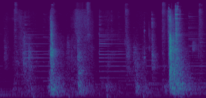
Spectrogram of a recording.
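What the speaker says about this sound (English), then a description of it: "So we're just going to grasp that door, lift up on it." Door of a Whirlpool dryer being lifted off its hooked hinges, giving a few dull close-up knocks and rattling thumps spaced unevenly over a couple of seconds.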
